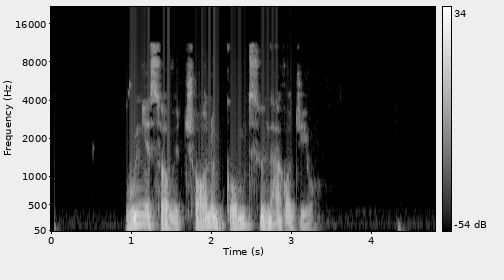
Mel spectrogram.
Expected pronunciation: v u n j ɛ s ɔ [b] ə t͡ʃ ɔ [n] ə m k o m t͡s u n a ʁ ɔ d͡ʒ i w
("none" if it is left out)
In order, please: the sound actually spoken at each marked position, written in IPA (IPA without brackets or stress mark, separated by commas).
v, n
